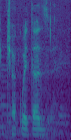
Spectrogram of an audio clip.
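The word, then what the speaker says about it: Chakvetadze: Vielleicht hören wir einfach mal rein, wie er denn ausgesprochen wird. So, also zumindest so spricht er sich selber aus. – Georgi Chakvitaze.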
